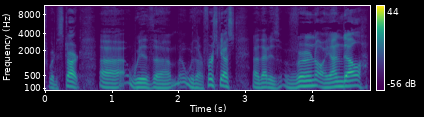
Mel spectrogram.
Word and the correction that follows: Oyanadel: It's actually pretty close. My full name in English is pronounced Werner, and my last name is Oyanadel. – Oyanadel.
